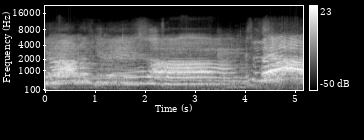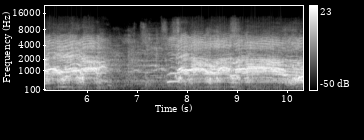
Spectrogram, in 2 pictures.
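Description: A group of children singing and chanting in unison, loud and shouted: a sung line with held notes, then two loud shouted chant phrases of about two seconds each, about four and eight seconds in.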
